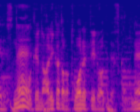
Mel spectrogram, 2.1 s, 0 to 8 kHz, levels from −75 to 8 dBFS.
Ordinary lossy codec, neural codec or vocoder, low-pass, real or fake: none; none; 7.2 kHz; real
